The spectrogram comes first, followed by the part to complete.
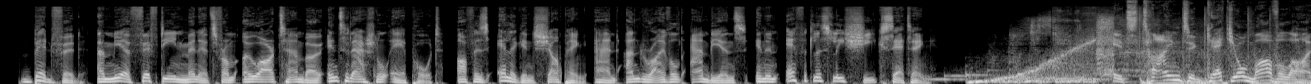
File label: English South African commercial; Inglês (Internacional) Inglês (escocês) Inglês (sul-africano); África do Sul; dublador profissional de inglês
